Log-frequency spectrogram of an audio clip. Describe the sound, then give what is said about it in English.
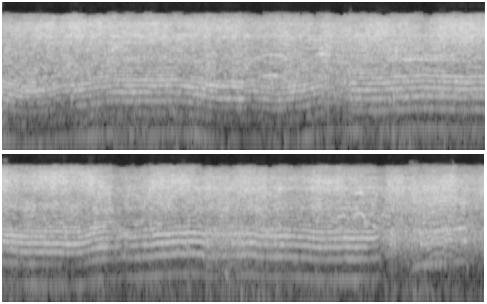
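A hippo farting: one long, loud, rasping blast that buzzes on without a break for nearly ten seconds, its low pitch wavering up and down. No one speaks. “This is the noise a farting hippo makes.”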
